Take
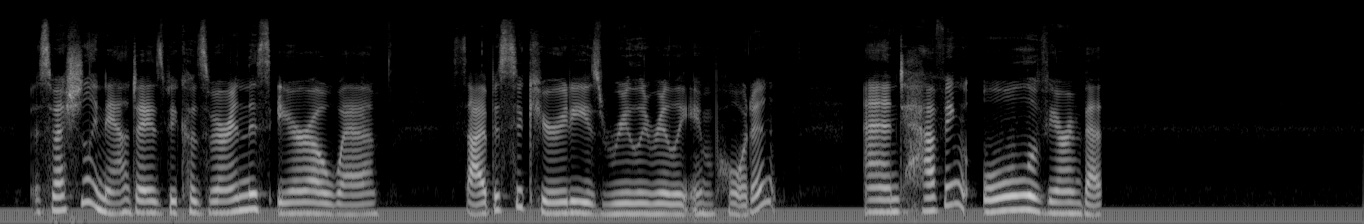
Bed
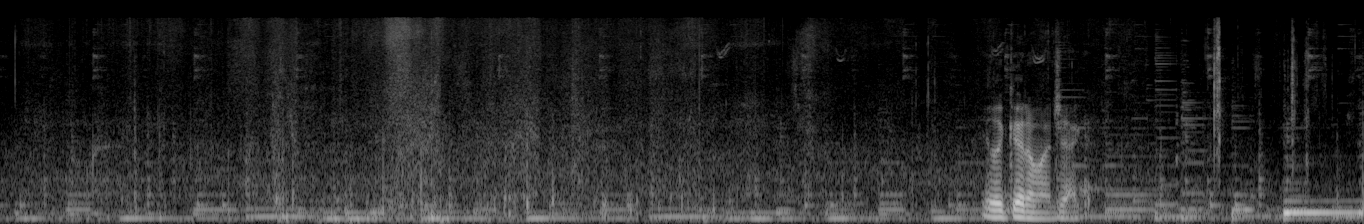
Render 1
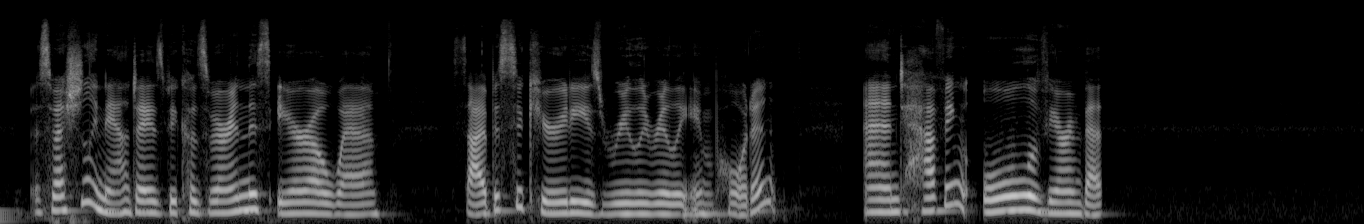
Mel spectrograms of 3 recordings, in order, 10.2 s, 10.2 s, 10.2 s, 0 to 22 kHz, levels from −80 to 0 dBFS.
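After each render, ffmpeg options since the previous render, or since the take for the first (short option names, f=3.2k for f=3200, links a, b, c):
-af "bandreject=f=60:t=h:w=4,bandreject=f=120:t=h:w=4,bandreject=f=180:t=h:w=4,bandreject=f=240:t=h:w=4"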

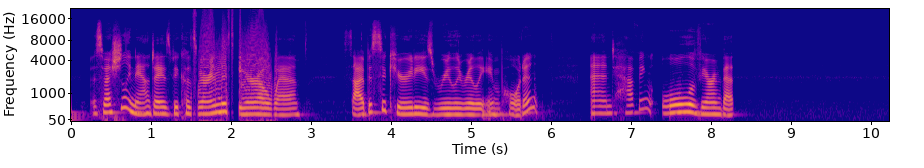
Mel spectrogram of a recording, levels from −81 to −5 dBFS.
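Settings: -filter_complex "[0:a]asplit=3[a][b][c];[a]afade=t=out:st=1.48:d=0.02[d];[b]acrusher=bits=4:mix=0:aa=0.5,afade=t=in:st=1.48:d=0.02,afade=t=out:st=2.56:d=0.02[e];[c]afade=t=in:st=2.56:d=0.02[f];[d][e][f]amix=inputs=3:normalize=0,asplit=3[g][h][i];[g]atrim=end=6.542[j];[h]atrim=start=6.538:end=7.482,asetpts=PTS-STARTPTS,volume=-9dB[k];[i]atrim=start=7.478[l];[j][k]acrossfade=d=0.004:c1=hsin:c2=hsin[m];[m][l]acrossfade=d=0.004:c1=hsin:c2=hsin"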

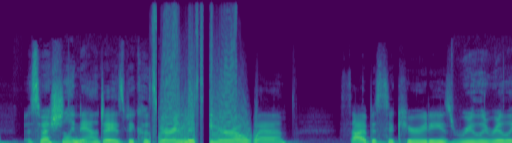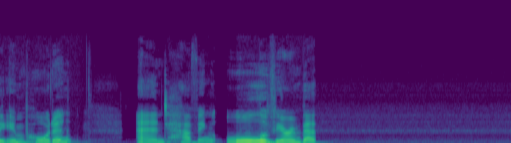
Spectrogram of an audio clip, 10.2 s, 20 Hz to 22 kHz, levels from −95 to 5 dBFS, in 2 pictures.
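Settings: -filter_complex "[0:a]asettb=1/sr,asplit=3[a][b][c];[a]atrim=end=2.364[d];[b]atrim=start=2.36:end=4.51,asetpts=PTS-STARTPTS,afade=t=in:d=0.004:c=qsin,afade=t=out:st=2.146:d=0.004:c=qsin,aemphasis=mode=reproduction:type=75fm[e];[c]atrim=start=4.506[f];[d][e]acrossfade=d=0.004:c1=hsin:c2=qsin[g];[g][f]acrossfade=d=0.004:c1=qsin:c2=hsin"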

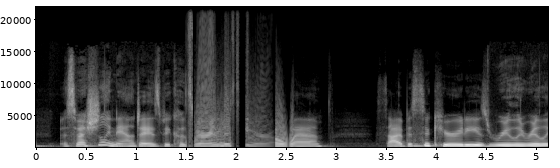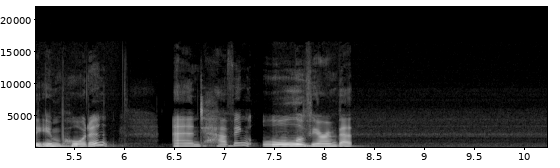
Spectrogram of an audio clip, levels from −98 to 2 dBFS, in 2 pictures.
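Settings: -filter_complex "[0:a]asettb=1/sr,asplit=3[a][b][c];[a]atrim=end=3.774[d];[b]atrim=start=3.77:end=5.53,asetpts=PTS-STARTPTS,afade=t=in:d=0.004:c=qsin,afade=t=out:st=1.756:d=0.004:c=qsin,equalizer=f=330:w=0.99:g=12.5[e];[c]atrim=start=5.526[f];[d][e]acrossfade=d=0.004:c1=hsin:c2=qsin[g];[g][f]acrossfade=d=0.004:c1=qsin:c2=hsin,asplit=2[h][i];[h]atrim=end=2.39,asetpts=PTS-STARTPTS,afade=t=out:st=1.21:d=1.18[j];[i]atrim=start=2.39,asetpts=PTS-STARTPTS,afade=t=in:d=0.004:c=hsin[k];[j][k]concat=n=2:v=0:a=1"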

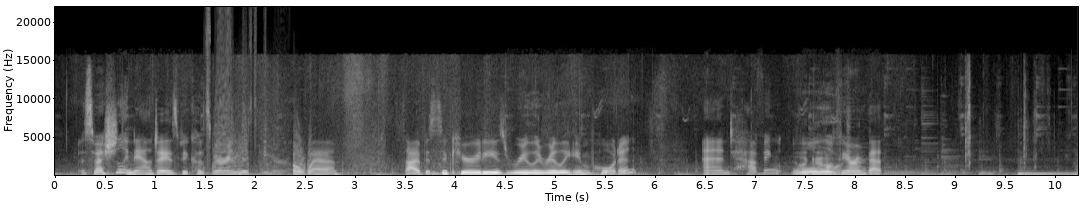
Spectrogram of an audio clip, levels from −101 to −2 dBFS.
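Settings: -filter_complex "[1:a]volume=-8.5dB[a];[0:a][a]amix=inputs=2:normalize=0"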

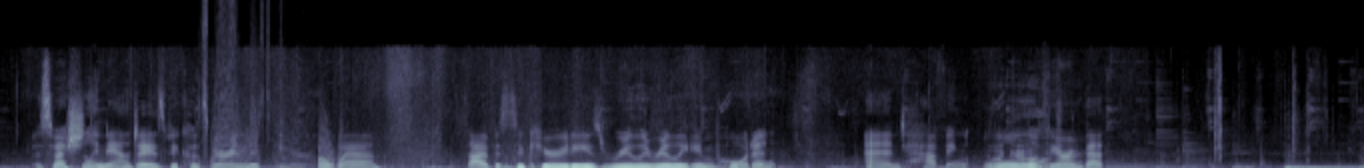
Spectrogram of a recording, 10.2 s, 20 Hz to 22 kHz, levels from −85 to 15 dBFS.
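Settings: -af "volume=2.5dB"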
